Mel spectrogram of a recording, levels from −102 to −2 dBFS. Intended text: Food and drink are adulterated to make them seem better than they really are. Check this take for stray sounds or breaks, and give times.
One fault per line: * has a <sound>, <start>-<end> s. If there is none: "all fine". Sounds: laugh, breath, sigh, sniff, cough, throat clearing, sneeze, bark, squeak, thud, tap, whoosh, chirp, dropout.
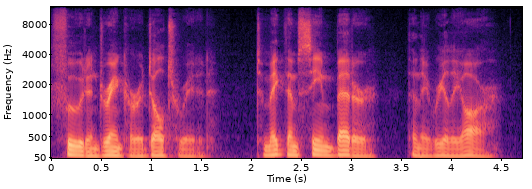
all fine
